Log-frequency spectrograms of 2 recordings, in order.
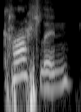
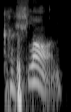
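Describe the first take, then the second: First: The stress is on the first syllable. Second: The stress is on the last syllable. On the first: This is the Dublin way of saying it. "Instead of saying Cashlin" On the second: This is the southern and western way of saying it. "you'd say Cashlán"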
